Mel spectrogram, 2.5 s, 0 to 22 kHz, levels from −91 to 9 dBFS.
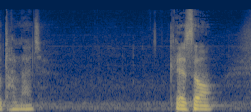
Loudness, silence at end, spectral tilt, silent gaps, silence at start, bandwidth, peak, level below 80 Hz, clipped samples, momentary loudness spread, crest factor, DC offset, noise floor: -20 LUFS; 0.35 s; -5.5 dB/octave; none; 0 s; 15.5 kHz; 0 dBFS; -52 dBFS; under 0.1%; 17 LU; 24 dB; under 0.1%; -50 dBFS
